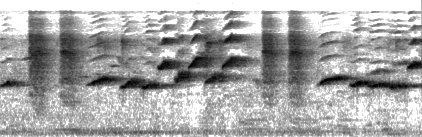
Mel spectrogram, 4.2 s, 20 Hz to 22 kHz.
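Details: Caged white-rumped shama from Aceh, Indonesia, hatched 23 August 2012 and readied for breeding. It gives clear whistled notes that slur upward, mixed with higher sweet twitters and two harsh bursts. The phrases come in quick succession.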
